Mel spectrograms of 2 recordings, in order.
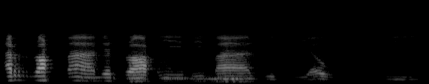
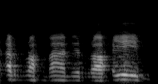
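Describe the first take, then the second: First: Soft chant, "Rahim" linked straight into "Maliki"; continued reading. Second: Higher, brisk "Ar-Rahmanir Rahim" closed on the m; stopped verse ending. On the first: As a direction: run "Rahim" on into "Maliki" as "rahimi", fading on "Yaumiddin". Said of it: "Tapi kalau diteruskan". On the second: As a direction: end "Rahim" firmly on a closed m. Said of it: "kan kalau dibaca". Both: Shown as a demonstration.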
